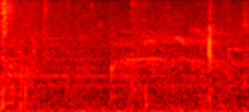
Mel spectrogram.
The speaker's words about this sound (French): le son là de des pierres sur l'aluminium, c'est magnifique ça, le son des cloches, le son du vent. Ça c'est très poétique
